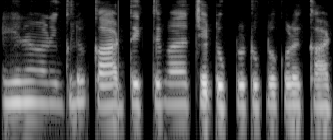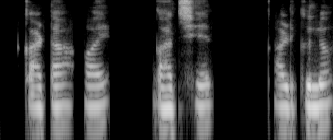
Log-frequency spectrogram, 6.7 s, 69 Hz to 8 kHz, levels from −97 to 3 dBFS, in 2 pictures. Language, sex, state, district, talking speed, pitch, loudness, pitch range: Bengali, female, West Bengal, Paschim Medinipur, 125 wpm, 220 Hz, -24 LUFS, 210-235 Hz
